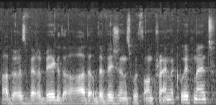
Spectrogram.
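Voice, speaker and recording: A man with an Israeli accent and ordinary pitch variation. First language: Hebrew. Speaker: customer success team manager. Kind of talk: conference presentation. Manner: hesitant, many fillers.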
